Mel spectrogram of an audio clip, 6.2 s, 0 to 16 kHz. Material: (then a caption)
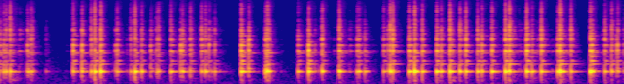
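Thin metal. A small Zippo lighter fluid can of thin, hollow metal with a red plastic spout cap, held in both hands, is tapped rapidly with the fingertips. Quick bursts of light, hollow metallic taps each carry a short tinny ring near 566 Hz with bright overtones, broken by brief pauses. Every tap dies away almost at once, with no low-end weight.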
